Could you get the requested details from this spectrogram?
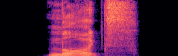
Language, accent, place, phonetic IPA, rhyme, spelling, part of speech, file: German, Germany, Berlin, [mʊʁks], -ʊʁks, murks, verb, De-murks.ogg
- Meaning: 1. singular imperative of murksen 2. first-person singular present of murksen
